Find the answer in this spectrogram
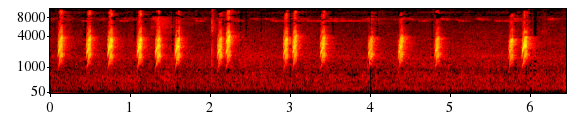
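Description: Red-vented Bulbul giving short, bright chirping notes, loosely grouped in twos and threes, about seventeen over six seconds, against a faint background hiss.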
